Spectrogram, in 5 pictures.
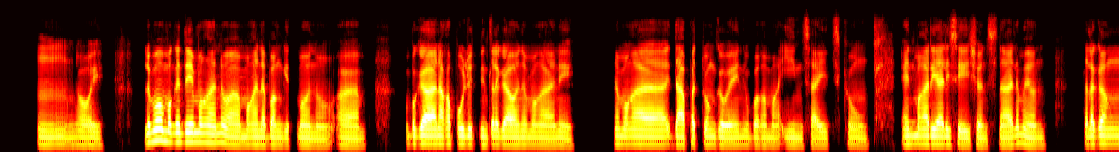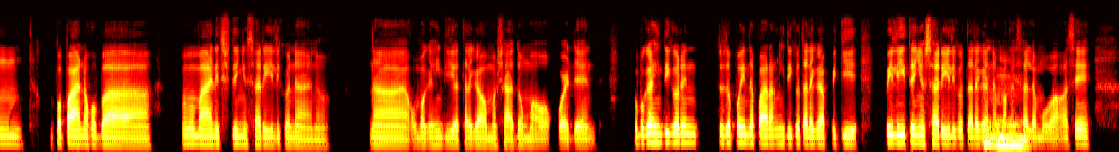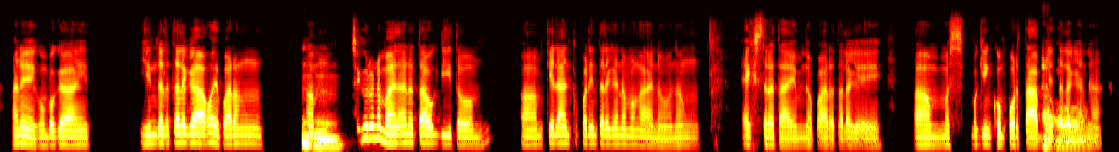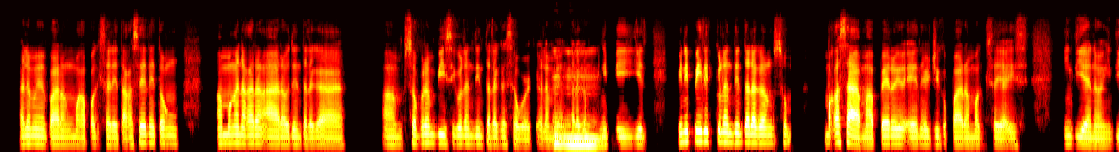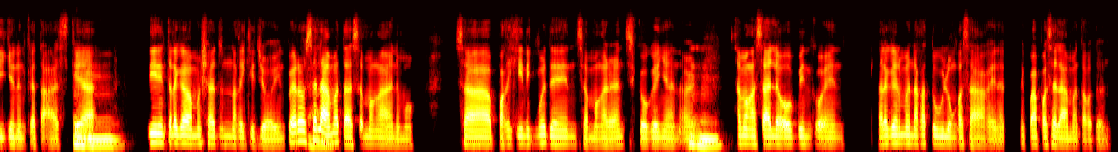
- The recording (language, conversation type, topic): Filipino, advice, Paano ako makikisalamuha sa mga handaan nang hindi masyadong naiilang o kinakabahan?
- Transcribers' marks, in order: other background noise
